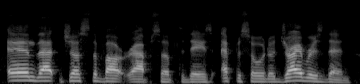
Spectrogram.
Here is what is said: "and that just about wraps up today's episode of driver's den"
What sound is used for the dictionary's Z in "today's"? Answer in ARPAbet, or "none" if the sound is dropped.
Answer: Z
